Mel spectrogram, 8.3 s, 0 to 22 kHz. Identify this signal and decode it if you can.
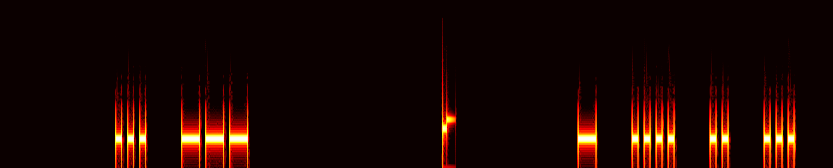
Morse code, heard as a keyed tone, about 20 wpm, spaced as for 14 wpm, 700 Hz. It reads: SO THIS
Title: 230 Lesson 37f - Letter x - Words 20wpm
